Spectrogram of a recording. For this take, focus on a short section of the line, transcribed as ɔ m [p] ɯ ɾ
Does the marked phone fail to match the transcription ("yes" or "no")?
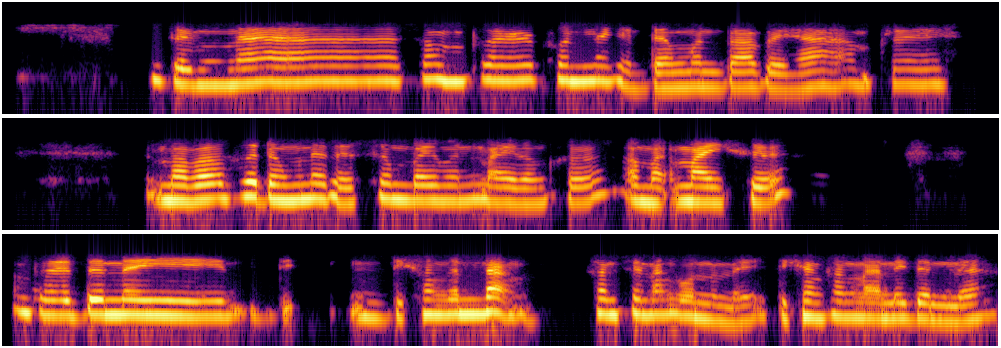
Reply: yes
